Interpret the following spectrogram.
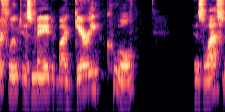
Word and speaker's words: Kuhl: collection this particular flute is made by Gary cool his last name is spelled K Uhl they live in crow Oregon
